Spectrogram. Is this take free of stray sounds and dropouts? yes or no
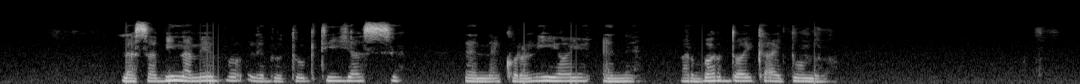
yes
